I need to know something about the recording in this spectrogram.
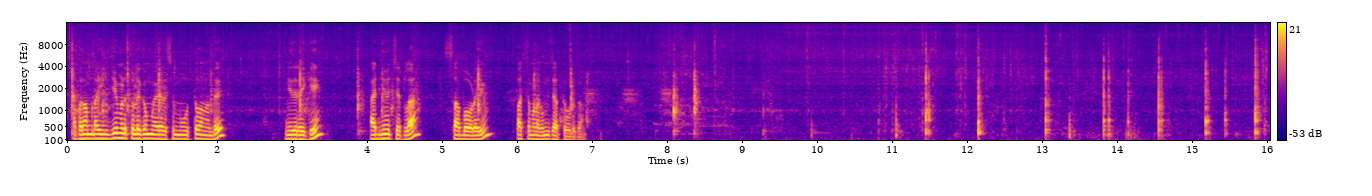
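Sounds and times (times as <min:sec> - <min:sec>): spatula scraping and tapping pot: 0:00.0 - 0:02.0, 0:08.0 - 0:08.6, 0:09.2 - 0:10.1, 0:10.8 - 0:12.4, 0:13.0 - 0:16.0
garlic sizzling in hot oil: 0:00.0 - 0:16.0.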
